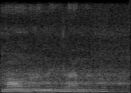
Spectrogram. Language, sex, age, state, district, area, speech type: Bodo, female, 60+, Assam, Chirang, rural, spontaneous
